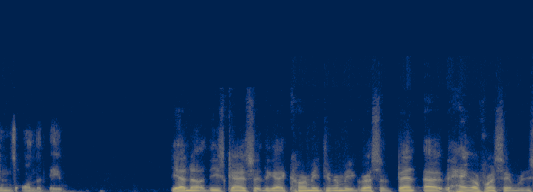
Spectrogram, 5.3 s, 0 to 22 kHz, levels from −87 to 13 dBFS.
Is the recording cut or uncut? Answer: uncut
